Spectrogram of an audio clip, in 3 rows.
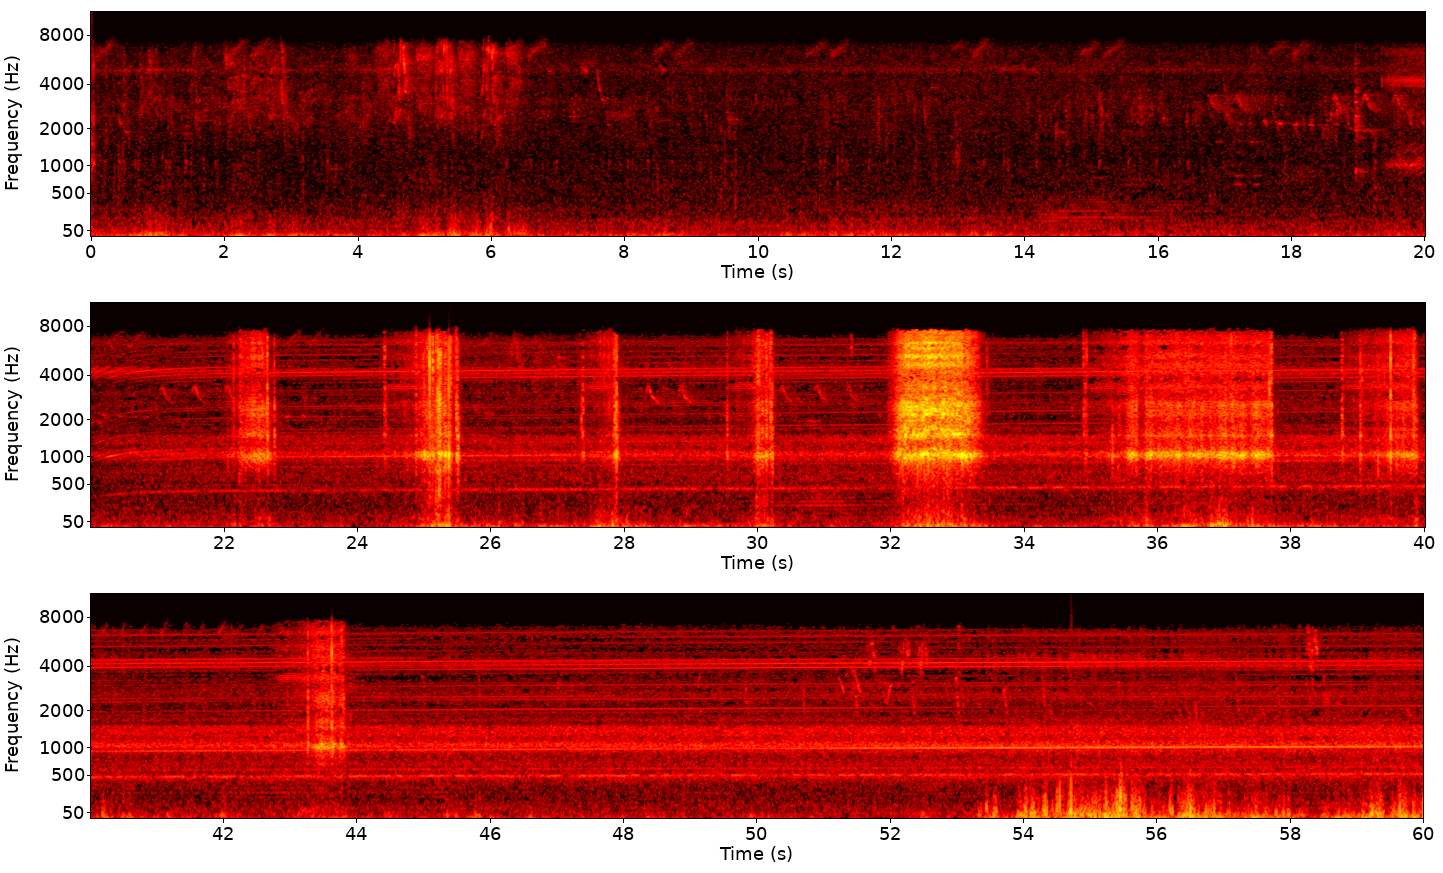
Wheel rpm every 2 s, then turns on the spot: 0, 0, 0, 0, 0, 0, 0, 0, 0, 0, 0, 10, 10, 0, 0, 10, 70, 10, 20, 10, 0, 0, 0, 0, 0, 0, 0, 0, 0, 0.
24-26 34-38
